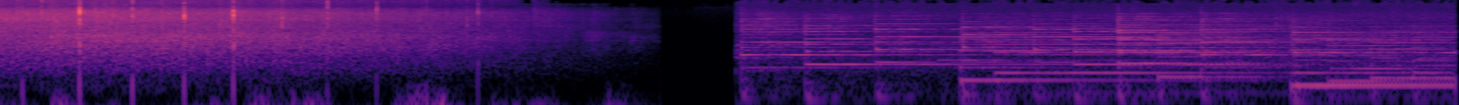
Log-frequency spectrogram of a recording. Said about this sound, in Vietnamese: Chúng ta có một tràng pháo tay để chúc mừng cha và mọi người.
